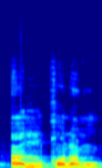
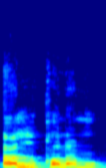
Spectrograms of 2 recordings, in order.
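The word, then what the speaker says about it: القلم: আল কলামু কি হবে? আল কলামু। কলামুনের শুরুতে আলিফলাম যোগ করলে আপনার আলিফ লামটা একদম স্পষ্টভাবে আলাদাভাবে উচ্চারিত হবে। আল কলামু।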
